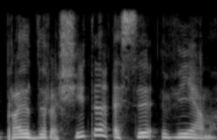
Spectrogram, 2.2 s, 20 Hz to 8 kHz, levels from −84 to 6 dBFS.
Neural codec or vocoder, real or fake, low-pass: codec, 16 kHz in and 24 kHz out, 2.2 kbps, FireRedTTS-2 codec; fake; 7.2 kHz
